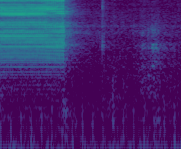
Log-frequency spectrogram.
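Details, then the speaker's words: Mojobox tattoo machine at lower voltage with stroke knob backed out for more stroke: sharp buzz drops to rough, uneven grainy chatter. "But at lower volts, it kind of gets that grainy sound."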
